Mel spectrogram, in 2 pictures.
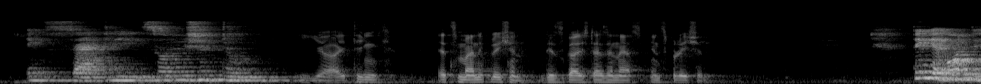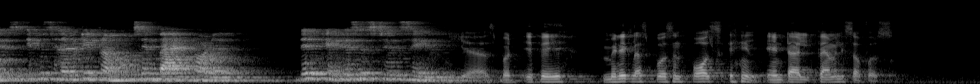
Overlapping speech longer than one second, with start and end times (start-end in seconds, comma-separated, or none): none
